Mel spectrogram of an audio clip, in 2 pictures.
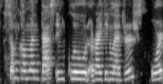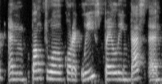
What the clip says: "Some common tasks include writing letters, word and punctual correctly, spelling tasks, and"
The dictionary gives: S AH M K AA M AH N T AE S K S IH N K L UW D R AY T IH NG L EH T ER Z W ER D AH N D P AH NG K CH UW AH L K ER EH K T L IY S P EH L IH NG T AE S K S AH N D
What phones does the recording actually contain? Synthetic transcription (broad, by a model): S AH M K AA M AH N T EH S S IH N K L UW D R AY T IH NG L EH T ER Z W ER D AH N P AH NG K CH UW AH L K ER EH K T L IY S P EH L IH NG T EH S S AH N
